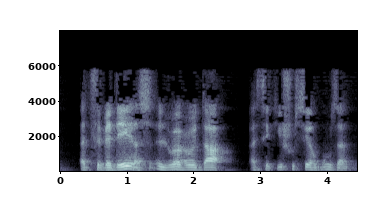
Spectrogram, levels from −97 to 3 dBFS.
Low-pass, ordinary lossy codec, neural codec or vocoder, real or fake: 7.2 kHz; MP3, 24 kbps; codec, 16 kHz, about 1 kbps, DyCAST, with the encoder's durations; fake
